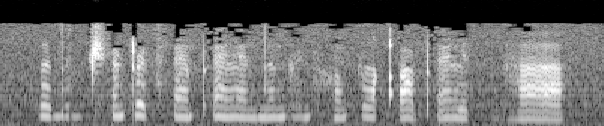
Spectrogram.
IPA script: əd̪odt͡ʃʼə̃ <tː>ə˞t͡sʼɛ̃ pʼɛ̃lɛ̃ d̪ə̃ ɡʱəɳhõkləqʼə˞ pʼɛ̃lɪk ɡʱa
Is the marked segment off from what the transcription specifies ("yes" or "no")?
yes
